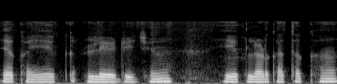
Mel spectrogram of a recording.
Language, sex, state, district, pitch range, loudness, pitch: Garhwali, male, Uttarakhand, Uttarkashi, 115-130 Hz, -15 LUFS, 120 Hz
